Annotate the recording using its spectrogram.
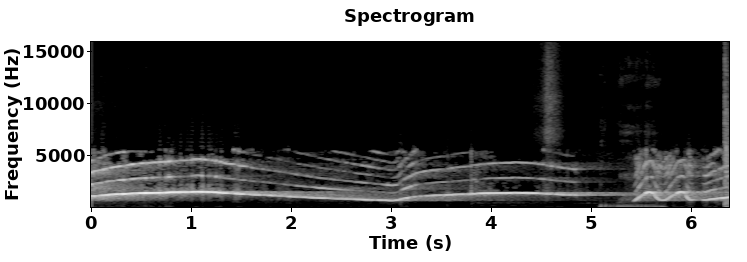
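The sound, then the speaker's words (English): A person who looks like a 12-year-old kid, standing in a hallway, convincingly imitates a police siren with their voice: a long, loud rising-and-falling wail that breaks into quick yelping sweeps near the end, with no talking. “This looks like a 12-year-old kid doing a police siren.”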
